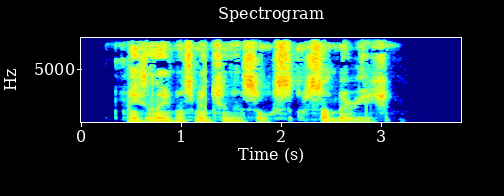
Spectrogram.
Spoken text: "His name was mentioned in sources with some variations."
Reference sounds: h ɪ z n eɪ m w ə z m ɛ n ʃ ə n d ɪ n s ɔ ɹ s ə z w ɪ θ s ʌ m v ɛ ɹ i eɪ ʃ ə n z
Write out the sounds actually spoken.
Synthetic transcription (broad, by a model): h ɪ z n eɪ m w ə z m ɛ n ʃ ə n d ɪ n s ɔ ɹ s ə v s ʌ m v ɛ ɹ i eɪ ʃ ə n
